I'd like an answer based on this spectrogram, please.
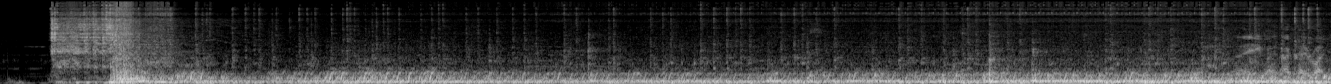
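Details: Lexus LS430 3UZ-FE VVT-i (2000-2003) cranks briefly, catches cleanly and settles into a steady, even idle with no misses or knocks during a new engine harness starter-circuit test; healthy start.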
